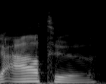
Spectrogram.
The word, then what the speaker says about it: Otto: It was basically Arthur, but he pronounced it like Otto. – No, it's Otto. – Otto. – Yeah, because they don't pronounce their R's in Denmark. So it's all very like Arthur would be Otto.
